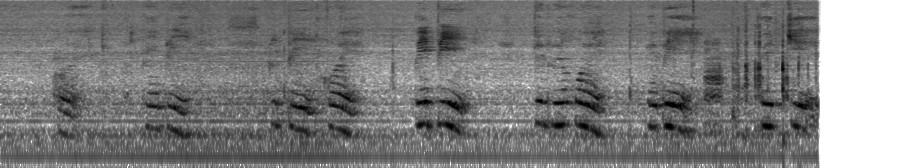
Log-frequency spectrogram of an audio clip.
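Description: A small child sings in a high, lilting voice close by.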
